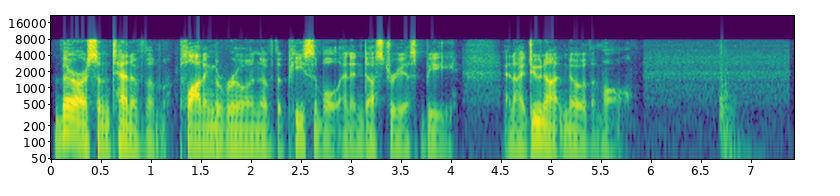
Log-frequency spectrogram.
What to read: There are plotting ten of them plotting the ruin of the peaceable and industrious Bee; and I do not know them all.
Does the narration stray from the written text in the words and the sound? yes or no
yes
